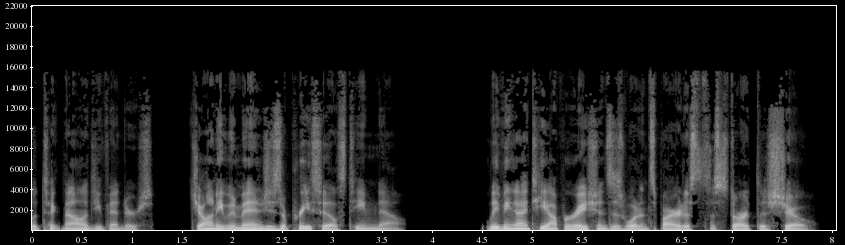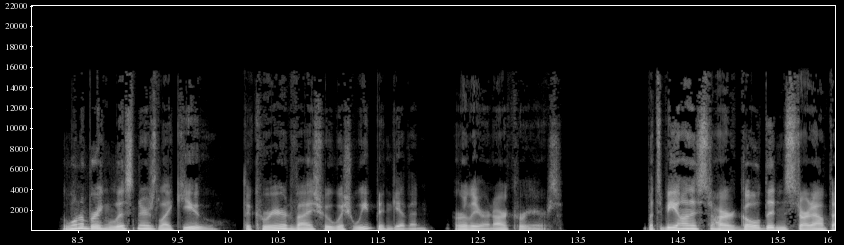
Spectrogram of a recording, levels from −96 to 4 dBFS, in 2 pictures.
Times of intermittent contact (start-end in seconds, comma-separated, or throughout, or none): none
